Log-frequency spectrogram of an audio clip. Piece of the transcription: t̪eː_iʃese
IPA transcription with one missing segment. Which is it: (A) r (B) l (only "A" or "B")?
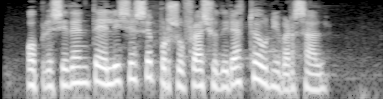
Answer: B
